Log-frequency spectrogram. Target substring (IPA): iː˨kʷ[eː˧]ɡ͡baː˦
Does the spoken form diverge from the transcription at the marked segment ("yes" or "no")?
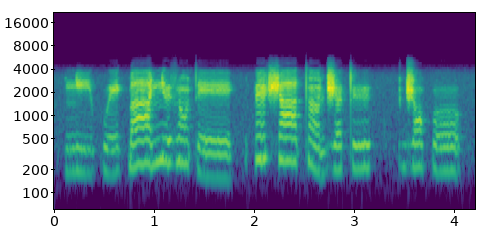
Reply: yes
